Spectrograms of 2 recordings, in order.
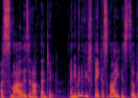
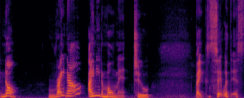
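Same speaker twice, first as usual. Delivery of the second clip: louder, firm retold refusal; 2 semitones higher, 3 dB louder than usual. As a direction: push back firmly, louder on the first word. Retells sending husband out of room.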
